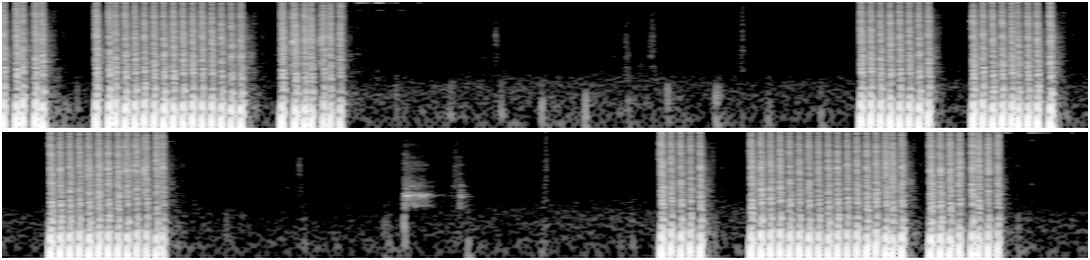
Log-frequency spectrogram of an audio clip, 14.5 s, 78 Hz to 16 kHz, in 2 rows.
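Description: Bursts of MP7 submachine gun fire from the hip in a shooter game under development, several loud full-auto strings separated by quiet gaps, no voices.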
